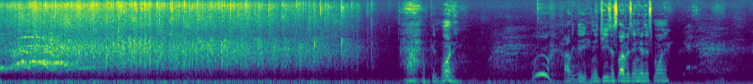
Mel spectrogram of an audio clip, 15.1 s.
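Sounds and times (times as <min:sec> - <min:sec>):
congregation applauding to welcome a pastor: 0:00.0 - 0:07.5
speech: 0:08.7 - 0:09.2, 0:11.3 - 0:13.5.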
